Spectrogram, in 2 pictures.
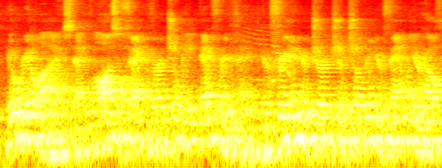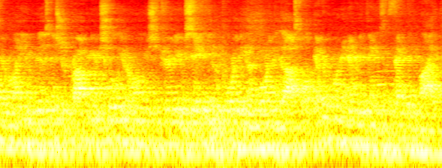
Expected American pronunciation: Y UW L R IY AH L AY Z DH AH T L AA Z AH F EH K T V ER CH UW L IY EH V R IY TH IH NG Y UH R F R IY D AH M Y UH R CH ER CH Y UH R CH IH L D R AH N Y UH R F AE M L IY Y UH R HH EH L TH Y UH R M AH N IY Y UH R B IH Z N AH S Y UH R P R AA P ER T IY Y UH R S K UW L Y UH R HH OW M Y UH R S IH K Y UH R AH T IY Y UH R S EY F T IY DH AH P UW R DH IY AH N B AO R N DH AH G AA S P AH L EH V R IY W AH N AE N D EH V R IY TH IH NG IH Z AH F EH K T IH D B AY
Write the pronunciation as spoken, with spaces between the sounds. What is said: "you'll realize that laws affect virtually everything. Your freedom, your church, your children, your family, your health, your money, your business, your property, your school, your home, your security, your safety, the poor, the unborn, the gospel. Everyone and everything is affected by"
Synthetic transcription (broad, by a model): Y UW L R IY AH L AY Z DH AH T L AA Z AH F EH K T V ER CH UW L IY EH V R IY TH IH NG Y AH R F R IY D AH M Y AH R CH ER CH Y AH R CH IH L D R AH N Y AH R F AE M L IY Y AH R HH EH L TH Y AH R M AH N IY Y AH R B IH Z N AH S Y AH R P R AA P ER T IY Y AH R S K UW L Y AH R HH OW M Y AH R S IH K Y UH R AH T IY Y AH R S EY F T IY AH B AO R DH IY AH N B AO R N DH AH G AA S P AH L EH V R IY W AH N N EH V R IY TH IH NG IH Z AH F EH K T IH D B AY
